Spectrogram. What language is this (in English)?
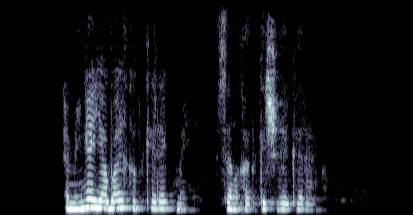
Bashkir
